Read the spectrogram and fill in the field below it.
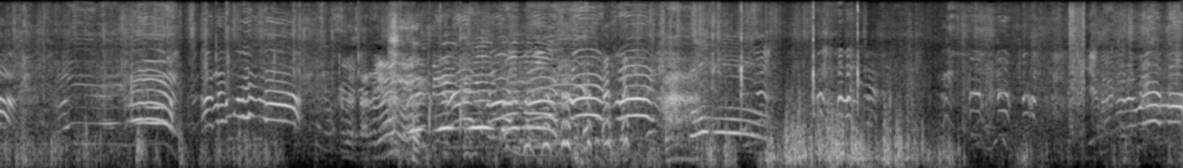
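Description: A group of women and children shout and cheer excitedly outdoors.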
